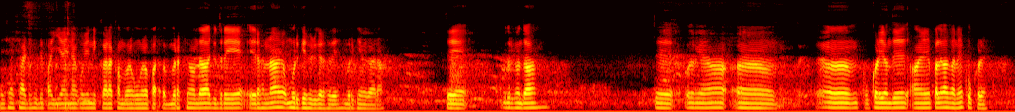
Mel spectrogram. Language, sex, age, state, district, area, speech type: Dogri, male, 18-30, Jammu and Kashmir, Jammu, rural, spontaneous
